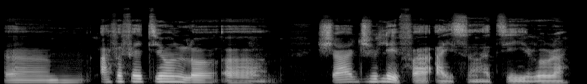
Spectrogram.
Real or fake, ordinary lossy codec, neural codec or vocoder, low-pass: real; none; none; 14.4 kHz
